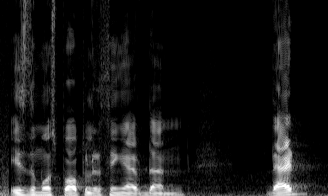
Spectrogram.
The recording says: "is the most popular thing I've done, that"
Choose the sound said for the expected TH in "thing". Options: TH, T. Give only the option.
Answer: T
